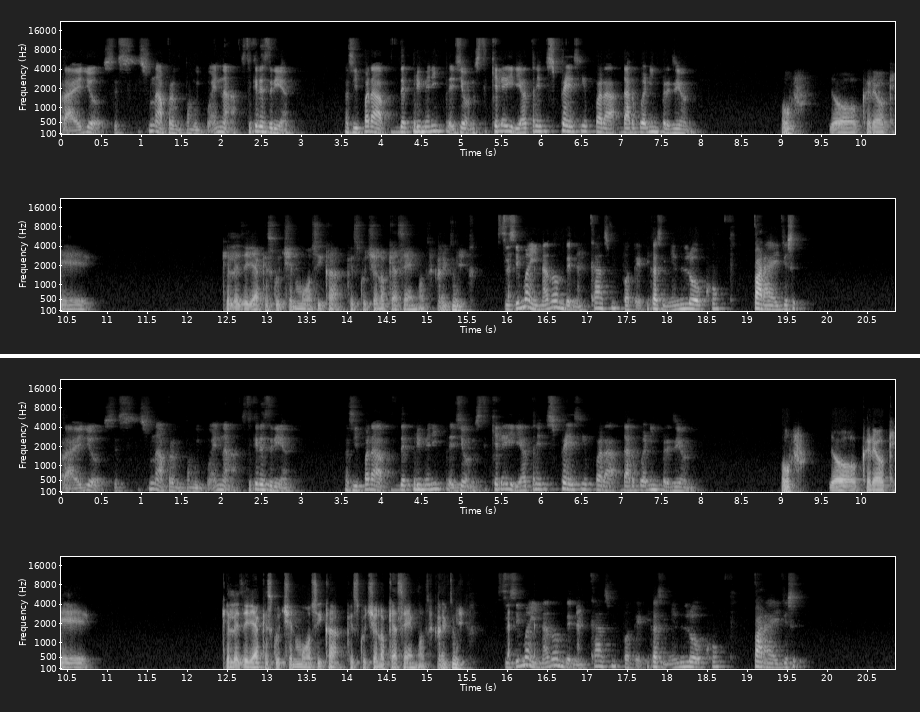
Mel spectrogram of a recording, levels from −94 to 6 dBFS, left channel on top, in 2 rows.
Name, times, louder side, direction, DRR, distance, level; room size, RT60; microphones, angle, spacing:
voice 1, 0.0-2.9 3.5-7.9 16.0-18.7 19.1-19.6, left 3 dB, 45° left, 12 dB, 0.9 m, -30 dB
voice 2, 9.6-10.8 12.4-15.5, right 4 dB, 70° right, 16 dB, 0.6 m, -27 dB
8.7 x 5.6 x 5.1 m, 0.36 s
head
